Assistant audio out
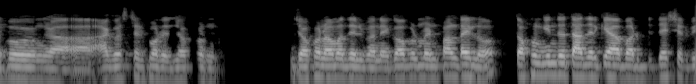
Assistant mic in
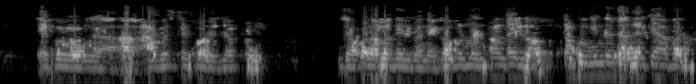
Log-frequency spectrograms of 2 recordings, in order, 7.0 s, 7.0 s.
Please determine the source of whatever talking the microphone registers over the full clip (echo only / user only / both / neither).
echo only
